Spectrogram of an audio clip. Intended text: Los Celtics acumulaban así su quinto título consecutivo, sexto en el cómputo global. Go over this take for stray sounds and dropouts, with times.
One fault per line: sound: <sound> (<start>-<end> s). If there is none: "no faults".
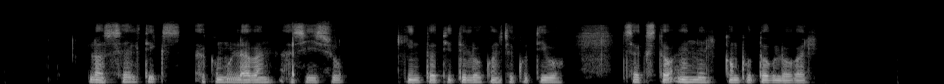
sound: dropout (5.0-5.1 s)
